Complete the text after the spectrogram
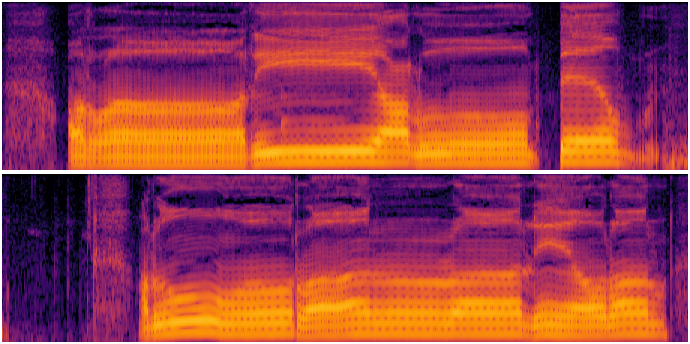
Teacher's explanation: Huruf ra ini keluarnya huruf berasal dari ujung lidah menyentuh langit-langit mulut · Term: huruf ro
